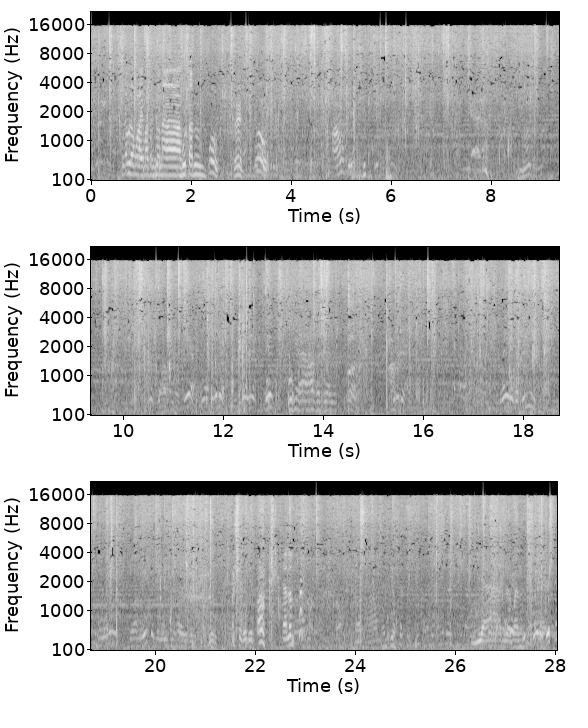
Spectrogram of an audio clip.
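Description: Leaves and bamboo stalks rustle and snap as people push through undergrowth.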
